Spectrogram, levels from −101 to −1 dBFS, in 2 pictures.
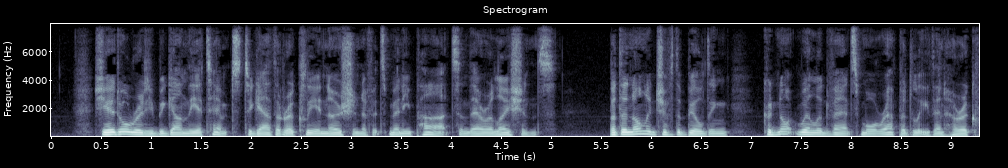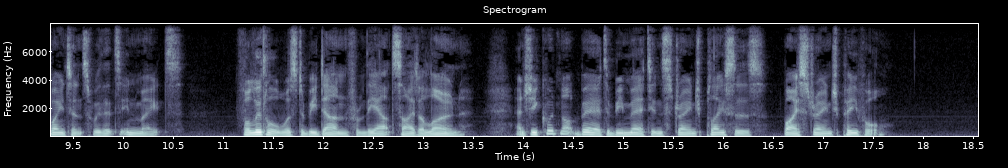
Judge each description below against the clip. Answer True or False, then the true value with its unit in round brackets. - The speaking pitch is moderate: False (120 Hz)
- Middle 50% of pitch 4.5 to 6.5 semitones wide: True (4.8 semitones)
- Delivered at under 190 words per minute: False (195 wpm)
